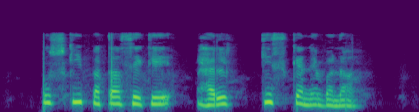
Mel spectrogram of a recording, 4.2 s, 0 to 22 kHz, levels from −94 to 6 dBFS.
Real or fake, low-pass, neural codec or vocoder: fake; 7.2 kHz; codec, 16 kHz, 4 kbps, FreqCodec, larger model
